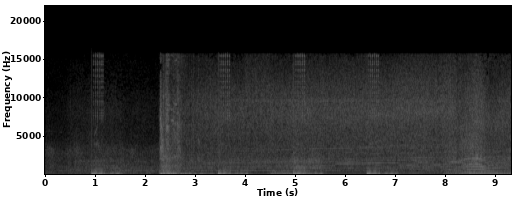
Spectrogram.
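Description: A sports car engine roars at high revs.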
